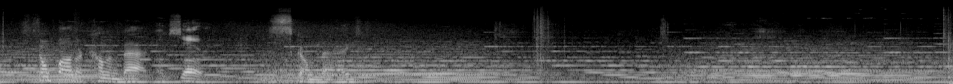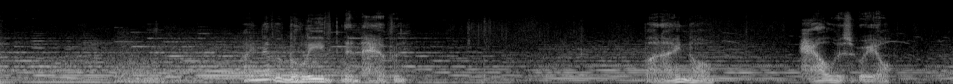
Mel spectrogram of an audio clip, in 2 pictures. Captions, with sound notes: Don't bother coming back. I'm sorry! Scumbag. [Bag crinkles] [Door slams] I never believed in heaven. But I know hell is real.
